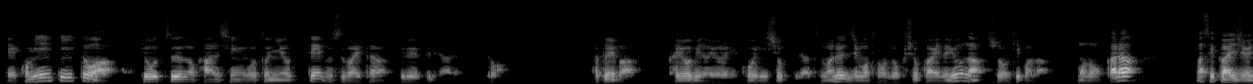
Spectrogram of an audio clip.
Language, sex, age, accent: Japanese, male, 20-39, native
